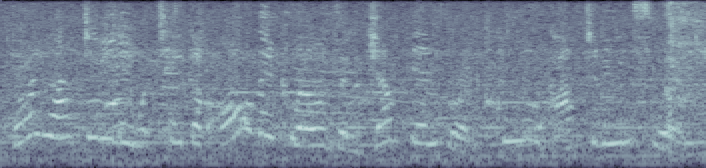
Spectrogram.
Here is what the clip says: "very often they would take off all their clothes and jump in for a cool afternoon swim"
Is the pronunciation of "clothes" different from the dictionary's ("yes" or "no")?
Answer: no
